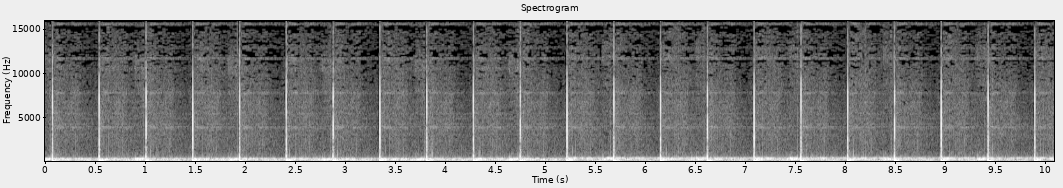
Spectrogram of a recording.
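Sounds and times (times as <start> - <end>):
kick drum beats: 0.0 - 10.0.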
